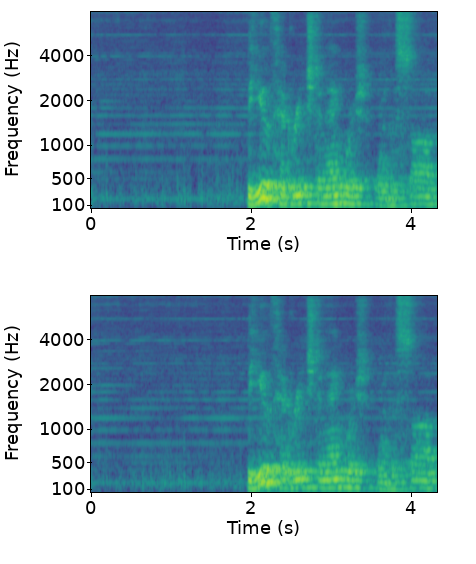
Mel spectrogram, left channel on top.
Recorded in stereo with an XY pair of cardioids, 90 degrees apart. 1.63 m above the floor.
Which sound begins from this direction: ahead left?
A man speaking, at 1.9 s.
